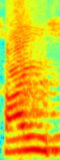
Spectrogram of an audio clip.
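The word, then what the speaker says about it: science: যেমন ধর আমরা সাইন্স কথাটা লিখছি এস সি আই এ সাইন্স দেখ সাইন্স এখানে দেখো যে আমরা কিন্তু সি এর উচ্চারণ এখানে পেলাম না তাহলে আমার বলা কি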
